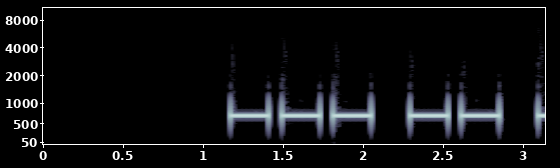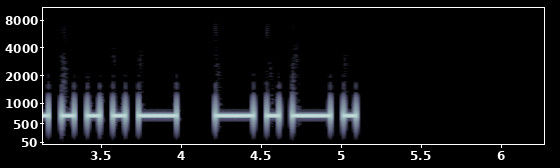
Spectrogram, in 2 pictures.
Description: Morse code, heard as a keyed tone, about 15 wpm, 700 Hz. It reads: OM4C
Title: DXCC-100 Call Signs - 4 Characters - Repeated 3x - 15wpm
